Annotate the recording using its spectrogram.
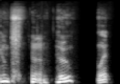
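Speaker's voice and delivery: drowsy, confused, just-woken voice. Voicing a character whose snore bubble pops as he wakes: just woken from sleep. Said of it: "snore bubble pops from his nose, and he's like".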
